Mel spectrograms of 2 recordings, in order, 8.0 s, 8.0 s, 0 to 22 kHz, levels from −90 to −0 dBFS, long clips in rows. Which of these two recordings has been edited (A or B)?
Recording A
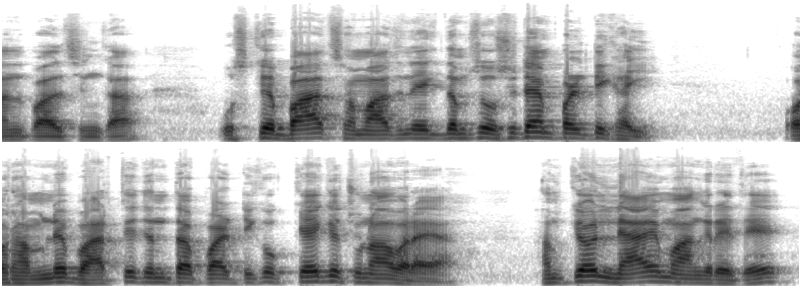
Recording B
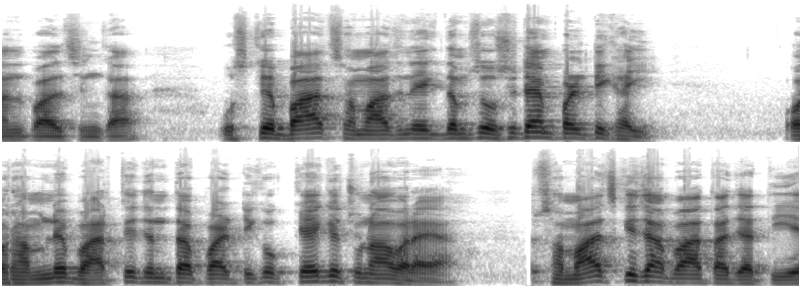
B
